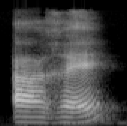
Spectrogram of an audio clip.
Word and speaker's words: arrêt: It’s pronounced [ɛ] if followed by a silent consonant at the end of words: arrêt stop forêt forest It’s pronounced [ɛ] if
